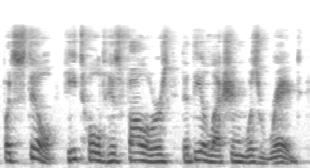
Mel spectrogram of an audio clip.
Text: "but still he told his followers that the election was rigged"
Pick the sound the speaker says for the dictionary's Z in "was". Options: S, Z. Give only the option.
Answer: Z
